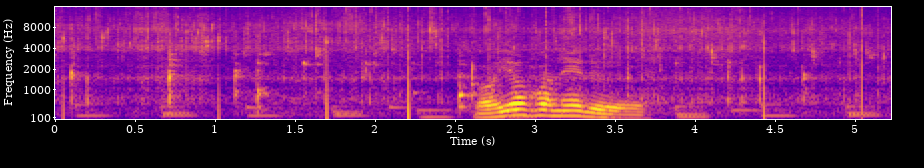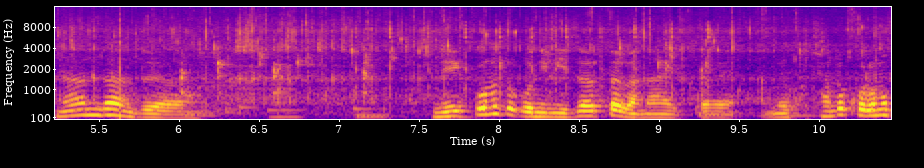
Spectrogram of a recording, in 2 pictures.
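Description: Hot oil sizzles and crackles steadily.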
